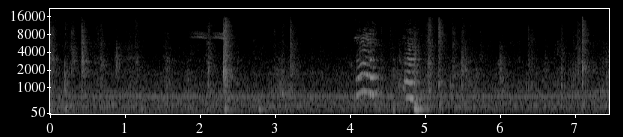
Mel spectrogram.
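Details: Bull Terrier puppies of a litter, asleep, give a few soft, brief squeaky whimpers, including one falling whine near the middle, over a steady low indoor hum and faint rustling.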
